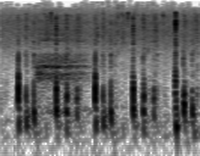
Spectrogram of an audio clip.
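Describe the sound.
A horse's hooves clip-clop as it is ridden across open wasteland in the rain, sounding as many quick, crisp hoofbeats in a steady repeating rhythm, quiet and with no voices.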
